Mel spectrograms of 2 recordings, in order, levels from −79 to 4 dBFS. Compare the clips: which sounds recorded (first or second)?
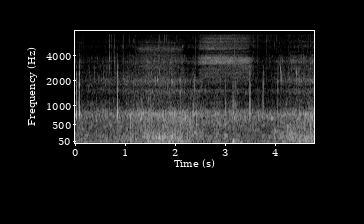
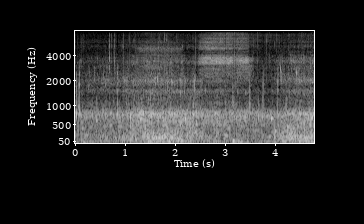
first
